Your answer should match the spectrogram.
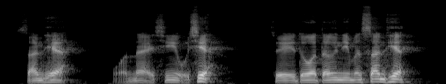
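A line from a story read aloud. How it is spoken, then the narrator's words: Cold, frowning. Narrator (Chinese): 田三九皱着眉，冷声的说道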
